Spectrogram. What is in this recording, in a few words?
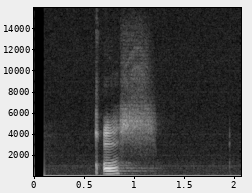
"bonito", sakapulteko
